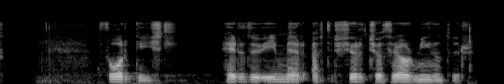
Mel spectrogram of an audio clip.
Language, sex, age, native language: Icelandic, male, 14, Icelandic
